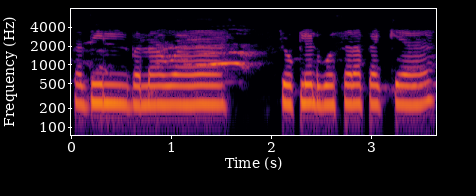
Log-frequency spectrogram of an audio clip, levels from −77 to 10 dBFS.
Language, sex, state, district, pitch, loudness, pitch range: Hindi, male, Bihar, Jamui, 235 Hz, -20 LUFS, 230-245 Hz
